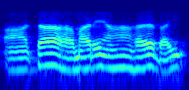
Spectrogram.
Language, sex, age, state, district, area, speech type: Hindi, male, 45-60, Uttar Pradesh, Mau, rural, conversation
